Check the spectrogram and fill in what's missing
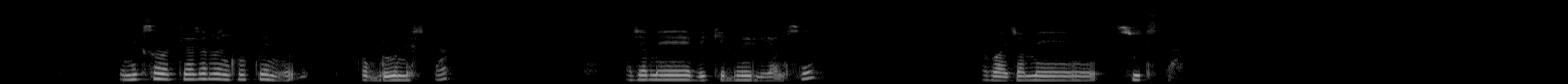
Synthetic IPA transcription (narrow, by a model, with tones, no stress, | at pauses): t͡ʃe˨ni˦ksɔ˦ŋa˨ki˦a˦d͡ʒa˦mɛ˦ŋɡo˦kwe˦ɲo | ko˨bɾunɛ˨sta˦˨ | d͡ʒa˦mɛ˦viki˨bɾelia̰˨nse˦ | a˨ɡɔ˨a˨d͡ʒa˦mɛ | swi˦tsta˨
